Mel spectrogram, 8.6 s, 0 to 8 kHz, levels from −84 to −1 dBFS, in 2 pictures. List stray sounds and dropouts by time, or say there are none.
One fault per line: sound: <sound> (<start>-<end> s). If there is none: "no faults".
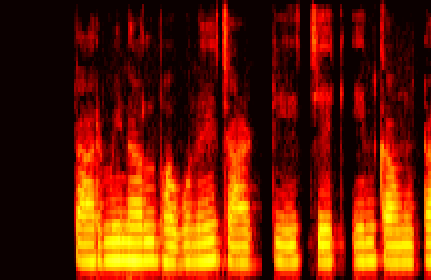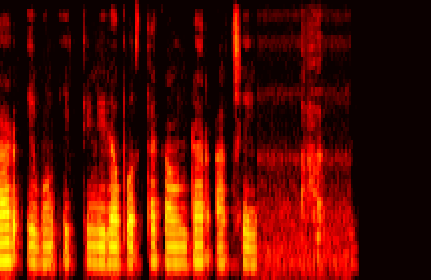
sound: cough (7.3-7.6 s)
